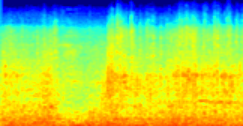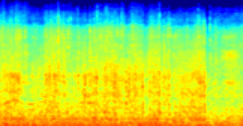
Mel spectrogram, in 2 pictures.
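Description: Mountain bike descending fast on a dirt singletrack: wind rushing over a helmet-mounted camera's microphone, mixed with the tyres rolling on dirt and short rattles from the bike over bumps.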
